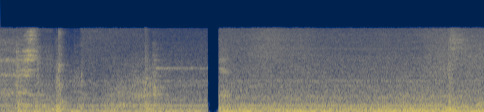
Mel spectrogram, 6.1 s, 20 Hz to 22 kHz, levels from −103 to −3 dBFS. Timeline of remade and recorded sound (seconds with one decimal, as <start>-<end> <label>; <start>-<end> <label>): 0.0-6.1 recorded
